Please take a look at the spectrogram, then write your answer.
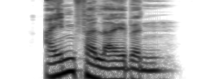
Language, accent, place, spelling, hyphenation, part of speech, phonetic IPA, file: German, Germany, Berlin, einverleiben, ein‧ver‧lei‧ben, verb, [ˈaɪ̯nfɛɐ̯ˌlaɪ̯bn̩], De-einverleiben.ogg
- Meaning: 1. to incorporate 2. to eat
